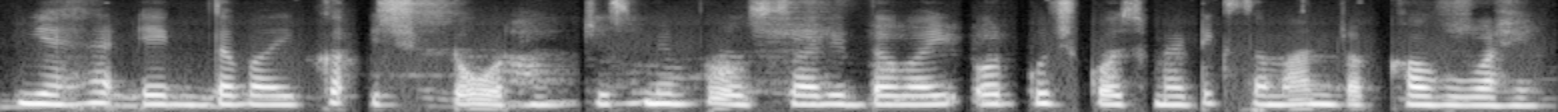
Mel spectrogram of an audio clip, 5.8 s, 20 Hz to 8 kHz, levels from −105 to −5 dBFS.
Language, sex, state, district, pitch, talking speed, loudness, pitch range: Hindi, female, Uttar Pradesh, Saharanpur, 240 Hz, 175 wpm, -16 LUFS, 230-255 Hz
